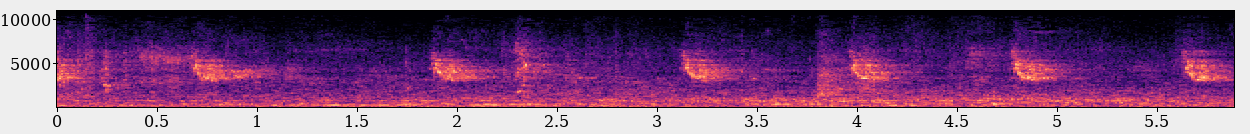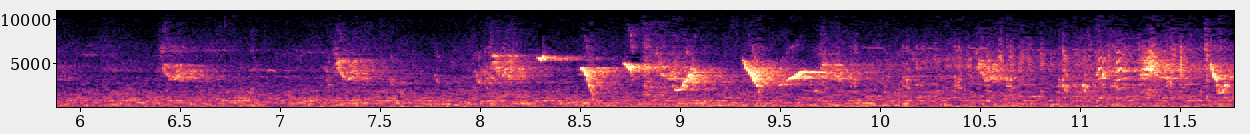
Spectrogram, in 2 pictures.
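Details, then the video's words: Pied fantail giving a fast series of short, harsh, scratchy notes, about three a second, with a few thin high whistles near the end over steady background hiss. "นกอีแพรดแถบอกดำ (Pied fantail)"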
